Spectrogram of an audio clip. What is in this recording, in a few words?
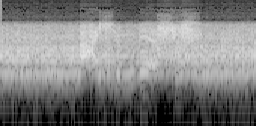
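English bomb failure mood low; speech; War Thunder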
